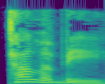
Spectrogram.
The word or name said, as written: tullibee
